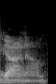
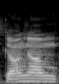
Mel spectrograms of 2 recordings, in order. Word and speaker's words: Gangnam: like pan or Busan I say gangam like Gangnam style isn't that what he says he does say Kong Nom style so I assume that is the correct pronunciation cuz that's a Korean Guy saying it right yes I don't know so yeah I I it's gong Nom comedy open mic uh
